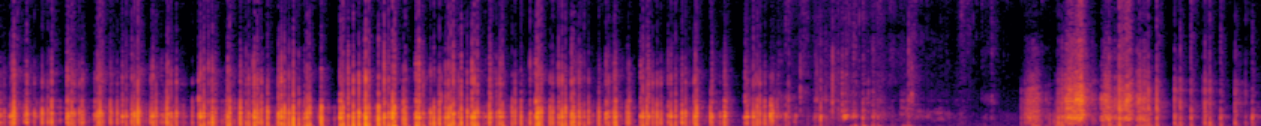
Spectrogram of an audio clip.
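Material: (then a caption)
Faux leather. Long black nails rapidly tap and scratch the surface of a medium, hollow black faux leather clutch with a gold metal bow and ring hardware. The result is a dense, crunchy, crinkling stream of short dry hits centered in the mid range, busiest in the first six seconds. It then thins out to softer scratching, with a brief quiet gap before a final louder burst.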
